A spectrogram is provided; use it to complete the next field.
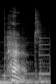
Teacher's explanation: You should feel a puff of air after the p in pat, but not so much after the p in spat. Placing a sheet of paper in front of your mouth while you pronounce these words can make the effect visible. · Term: aspirated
